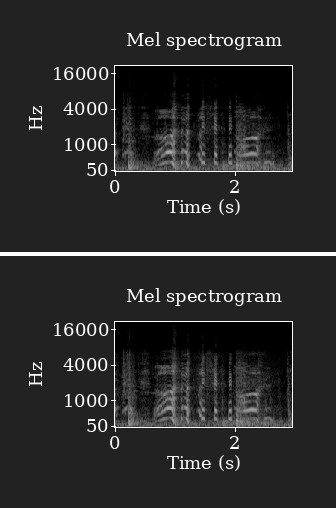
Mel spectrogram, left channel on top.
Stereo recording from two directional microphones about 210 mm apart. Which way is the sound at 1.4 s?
20° left (ahead or behind).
